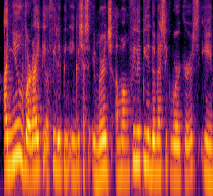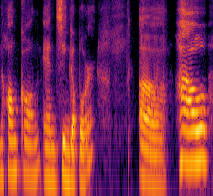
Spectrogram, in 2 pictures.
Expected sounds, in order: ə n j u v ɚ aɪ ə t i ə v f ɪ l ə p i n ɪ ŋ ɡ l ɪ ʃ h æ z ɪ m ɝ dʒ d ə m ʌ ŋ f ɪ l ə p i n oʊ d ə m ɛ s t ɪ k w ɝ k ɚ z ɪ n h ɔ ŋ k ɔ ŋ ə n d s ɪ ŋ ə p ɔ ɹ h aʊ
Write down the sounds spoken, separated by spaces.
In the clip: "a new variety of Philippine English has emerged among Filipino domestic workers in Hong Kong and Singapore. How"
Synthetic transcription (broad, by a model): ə n j u v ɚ aɪ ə t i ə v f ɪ l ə p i n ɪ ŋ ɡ l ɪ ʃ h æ s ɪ m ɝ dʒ ə m ʌ ŋ f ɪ l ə p i n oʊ d ə m ɛ s t ɪ k w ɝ k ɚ s ɪ n h ɔ ŋ k ɔ ŋ ə n d s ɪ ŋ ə p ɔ ɹ h aʊ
